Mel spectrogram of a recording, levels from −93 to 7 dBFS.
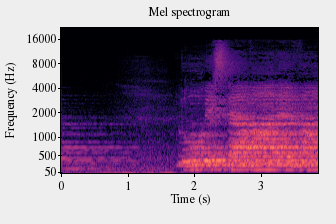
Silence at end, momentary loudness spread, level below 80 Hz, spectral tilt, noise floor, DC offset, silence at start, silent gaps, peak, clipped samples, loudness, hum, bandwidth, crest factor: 0 s; 22 LU; -58 dBFS; -5.5 dB/octave; -47 dBFS; under 0.1%; 0 s; none; -10 dBFS; under 0.1%; -23 LUFS; none; 16 kHz; 14 dB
